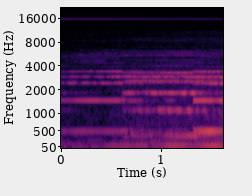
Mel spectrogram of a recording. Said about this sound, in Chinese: 这时候救护车也赶到了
